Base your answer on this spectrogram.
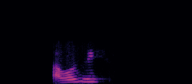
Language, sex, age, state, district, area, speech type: Dogri, female, 60+, Jammu and Kashmir, Reasi, rural, conversation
